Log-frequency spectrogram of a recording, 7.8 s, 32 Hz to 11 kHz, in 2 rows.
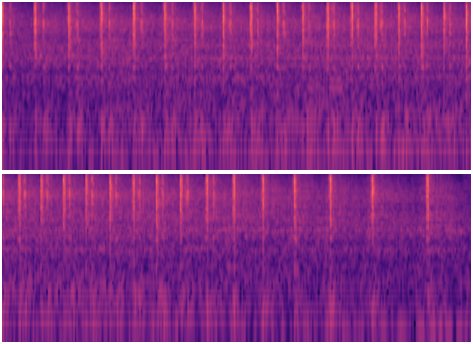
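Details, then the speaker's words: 1924 (also called 1925) Ford Model T four-cylinder, unrun for many years, first start-up: sharp ticking firing pulses about four a second, slightly uneven with a brief stumble; rough running, crew suspects it is not getting all its fuel. "we must not be getting all fuel we'll have to put more fuel in it and instead of giving it more let's just clean it out"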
